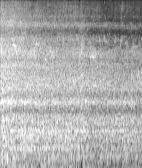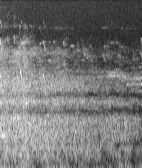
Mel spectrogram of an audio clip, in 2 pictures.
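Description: A passenger train's coaches rolling away on the track, their rumble and rail noise fading steadily as the train recedes into the distance.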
